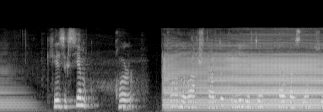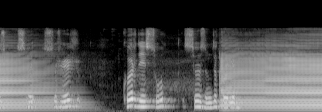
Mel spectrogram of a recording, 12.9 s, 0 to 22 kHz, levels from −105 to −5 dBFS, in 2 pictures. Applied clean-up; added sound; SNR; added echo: none; Wind instrument, woodwind instrument; -1 dB; none.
